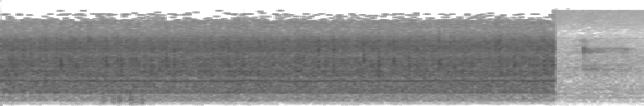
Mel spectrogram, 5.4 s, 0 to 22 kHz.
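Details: Chevrolet Niva engine warming up, between 50 and 70 degrees: sharp, regular tapping about four times a second over a hissy idle; a persistent engine knock whose source is unknown.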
